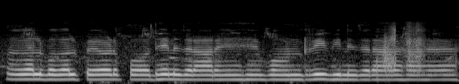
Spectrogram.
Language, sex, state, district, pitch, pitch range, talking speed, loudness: Hindi, female, Bihar, Darbhanga, 225 Hz, 220-230 Hz, 155 wpm, -23 LUFS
